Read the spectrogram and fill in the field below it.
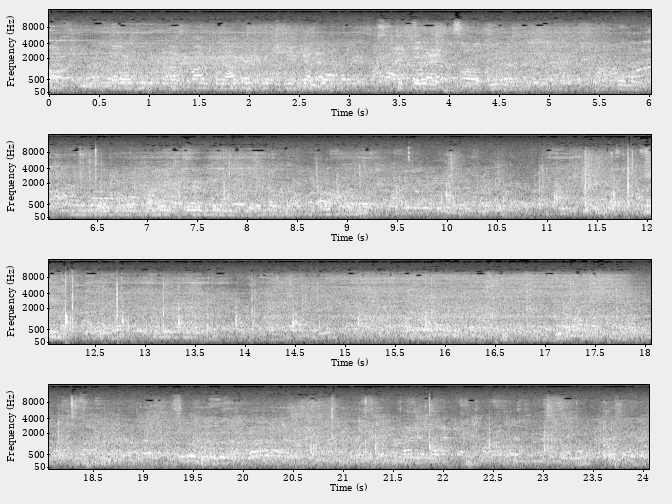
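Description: A crowd of men murmurs and talks all around, close by.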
